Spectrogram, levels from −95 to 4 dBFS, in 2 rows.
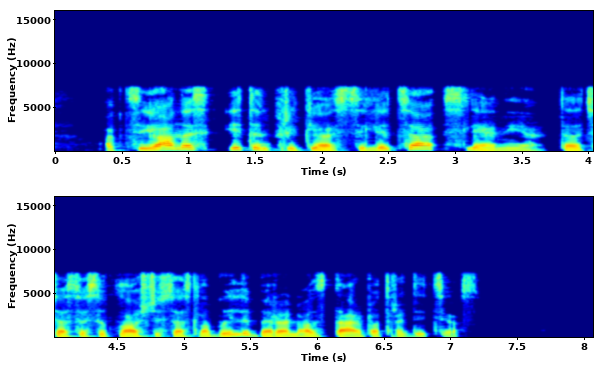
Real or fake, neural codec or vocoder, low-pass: real; none; 7.2 kHz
